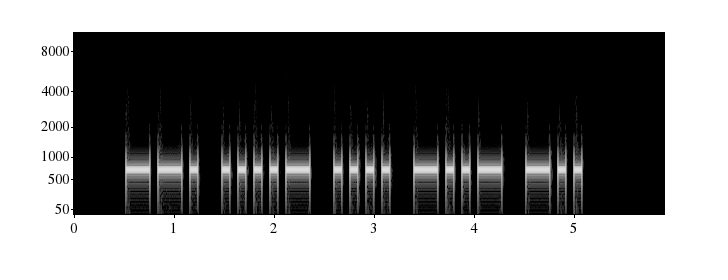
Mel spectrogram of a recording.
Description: Morse code, heard as a keyed tone, about 15 wpm, 700 Hz. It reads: G4HXD
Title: DXCC-100 Call Signs - 5 Characters - Repeated 2x - 15wpm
